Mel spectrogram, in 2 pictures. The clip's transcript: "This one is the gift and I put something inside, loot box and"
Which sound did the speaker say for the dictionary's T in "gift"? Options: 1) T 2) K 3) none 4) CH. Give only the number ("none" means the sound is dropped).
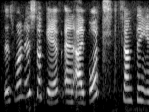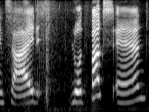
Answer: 3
